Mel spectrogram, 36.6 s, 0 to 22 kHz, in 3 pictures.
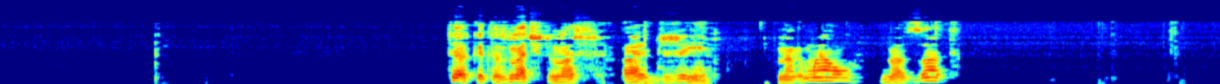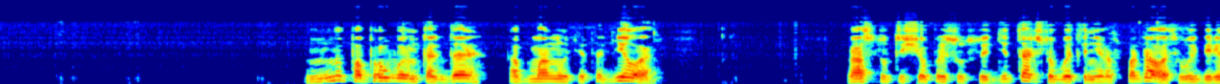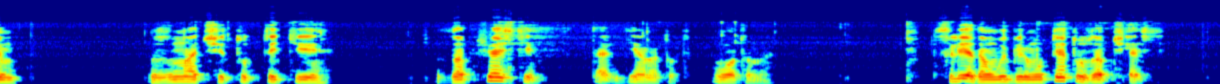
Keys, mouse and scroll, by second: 6.3 alt+g, 8.6 middle click, 11.2 shift+middle click, 12.9 click, 16.2-18.9 middle drag, 19.7-20.2 shift+middle drag, 21.5-23.0 middle drag, 23.7 click, 24.7-26.0 middle drag, 26.7 middle click, 29.6-31.0 middle drag, 32.9-33.6 middle drag, 34.3 shift+click, 35.6-36.6 middle drag.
